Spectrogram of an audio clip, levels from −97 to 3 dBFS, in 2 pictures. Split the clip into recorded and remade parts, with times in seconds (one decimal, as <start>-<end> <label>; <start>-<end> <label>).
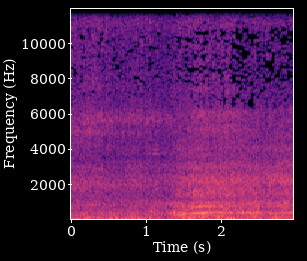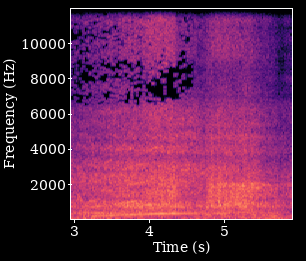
0.0-4.6 recorded; 4.6-5.9 remade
